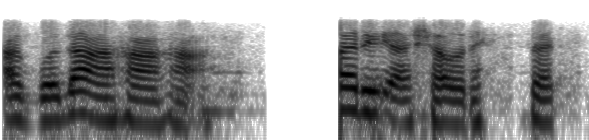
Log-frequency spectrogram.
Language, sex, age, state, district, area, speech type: Kannada, female, 30-45, Karnataka, Udupi, rural, conversation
